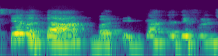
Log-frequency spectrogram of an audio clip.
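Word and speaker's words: ت: You see exactly the same, but it's got two dots on the top. So this is a ta.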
